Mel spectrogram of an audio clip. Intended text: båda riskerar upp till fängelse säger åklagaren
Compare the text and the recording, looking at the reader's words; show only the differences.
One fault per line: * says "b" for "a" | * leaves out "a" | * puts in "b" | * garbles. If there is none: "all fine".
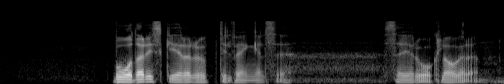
all fine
